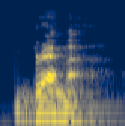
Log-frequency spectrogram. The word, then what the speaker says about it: Breamore: and picturesque village of braymore pronounce it bremer if you wish to please the locals besides of a flint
